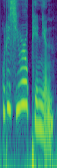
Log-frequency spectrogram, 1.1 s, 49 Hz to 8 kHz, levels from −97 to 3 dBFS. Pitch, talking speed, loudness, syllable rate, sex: 255 Hz, 210 wpm, -15 LUFS, 5.8 syllables/s, female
